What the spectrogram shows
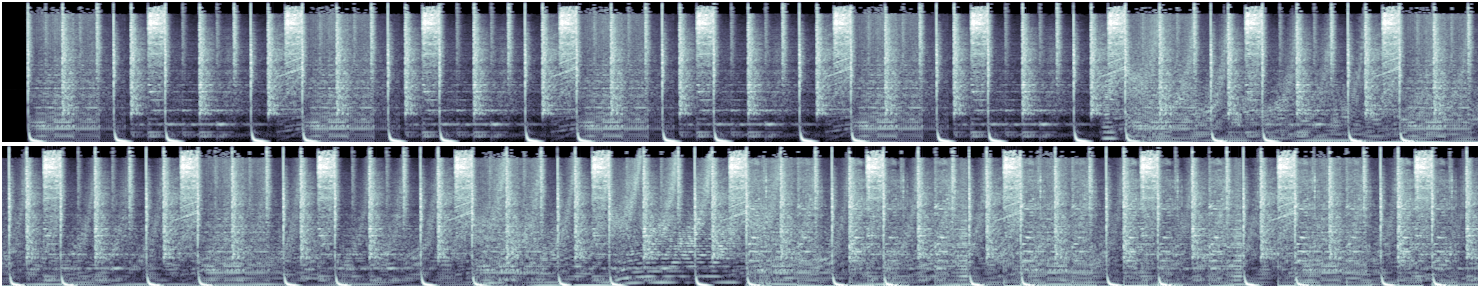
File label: Akai Force drumandbass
